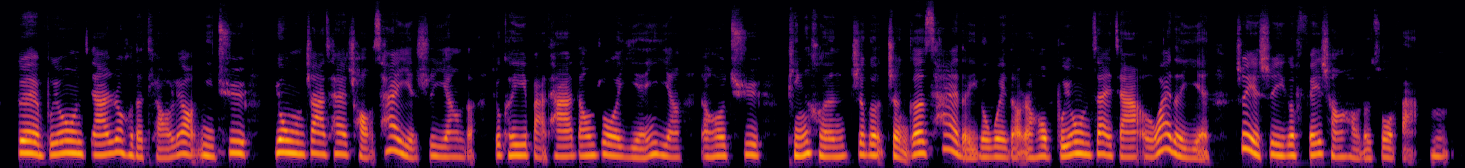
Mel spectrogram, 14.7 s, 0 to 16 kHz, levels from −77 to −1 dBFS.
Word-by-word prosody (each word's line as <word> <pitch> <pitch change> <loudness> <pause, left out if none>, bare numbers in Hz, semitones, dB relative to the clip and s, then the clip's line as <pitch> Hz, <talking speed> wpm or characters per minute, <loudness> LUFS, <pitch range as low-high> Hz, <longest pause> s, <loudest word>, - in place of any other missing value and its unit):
对， 235 -2 +6
不 205 0 -2
用 230 +1 +4
加 205 -1 +1
任 245 +2 +1
何 205 - -2
的 170 -3 -2
调 155 -2 -6
料， 210 +3 +1
你 195 -2 -1
去 235 +1 0 0.2
用 240 -2 +5
榨 220 0 +1
菜 215 0 -1
炒 165 -5 -2
菜 280 +1 -1
也 195 -10 0
是 185 +5 -7
一 175 - -4
样 170 -1 -4
的， - - -7 0.2
就 200 - -2
可 195 -1 0
以 195 0 +3
把 175 -4 -5
它 180 0 0
当 190 +1 -1
作 200 -3 +2
盐 165 +4 -2
一 - - -2
样， 170 -3 -4 0.2
然 175 - -5
后 185 +2 +1
去 200 +1 -4 0.2
平 195 +4 +2
衡 175 -3 -1
这 210 +1 -2
个 200 -1 +3
整 180 -4 0
个 220 +3 +5
菜 270 +3 -2
的 200 - -1
一 - - -5
个 170 -1 0
味 170 0 +1
道， - - -1
然 160 - -2
后 180 - +3
不 180 0 -2
用 220 +2 +3
再 210 0 +2
加 170 -2 0
额 170 0 -4
外 295 +6 +3
的 200 -7 +3
盐， 150 -1 -3 0.2
这 320 - +1
也 245 -7 +6
是 210 +3 -1
一 195 - +2
个 200 +1 +3
非 205 +2 0
常 175 -6 -3
好 160 -3 -7
的 150 - -5
做 155 +1 -3
法， - - -9
嗯。 185 +2 -8
195 Hz, 280 characters per minute, -23 LUFS, 175-220 Hz, 0.2 s, 对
